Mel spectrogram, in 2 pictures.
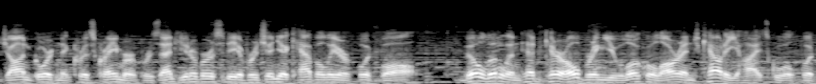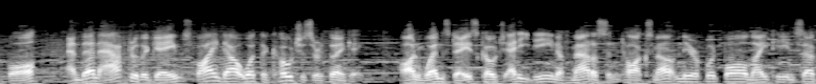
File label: fall sports promo; WJMA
